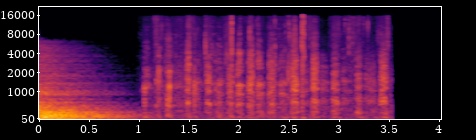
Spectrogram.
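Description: A dog panting in quick, short breaths for about two and a half seconds, stopping abruptly. Before it, music fades out during the first second.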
